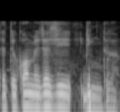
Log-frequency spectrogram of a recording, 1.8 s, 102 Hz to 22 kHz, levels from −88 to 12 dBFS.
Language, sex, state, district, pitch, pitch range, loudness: Wancho, male, Arunachal Pradesh, Longding, 120 Hz, 115-125 Hz, -14 LUFS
